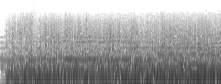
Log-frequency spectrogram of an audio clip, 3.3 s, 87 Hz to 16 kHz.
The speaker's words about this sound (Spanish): Cuando se detonó la bomba Trinity, liberó el equivalente a 21.000 toneladas de TNT, es decir, un poco más que la bomba nuclear que lanzaron sobre Hiroshima en la Segunda Guerra Mundial.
